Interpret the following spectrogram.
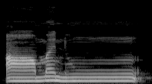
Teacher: میم پر زبر کی حرکت ہے، اس کو ہم جلدی پڑھیں گے۔ واو ساکن سے پہلے پیش ہے تو واو مدہ ہوگا، اس کو ہم ایک الف کی مقدار کھینچ کر پڑھیں گے۔ یہ الف خالی ہے، یہ پڑھنے میں نہیں آئے گا۔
